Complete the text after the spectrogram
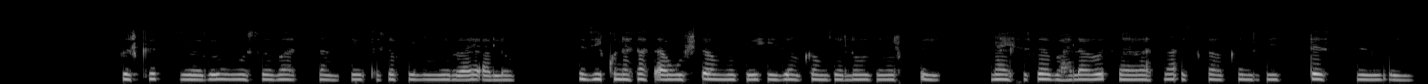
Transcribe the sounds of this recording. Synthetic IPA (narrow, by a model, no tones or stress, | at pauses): b̥ɨɾkʰɨt̪ʼzɨβɐlumusɐβat̪ːant̪ʰelt̪ʰɐʃɐfinomjɪɾajalːɐwu | ʔɨzikʰunɐt̪ʰat̪aβwʊʃt̪ʼo̞mːɨɡβiħizo̞nkʰɐmzɐlːɐwuzɨmɐlkʰɨt̪ʼɨjːu | najsɨfɐbahlawit̪ʼɐβat̪naʔɨskʰaβkʰɐmzi | d̪̥ɐs | zɨβɨlɨjːu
